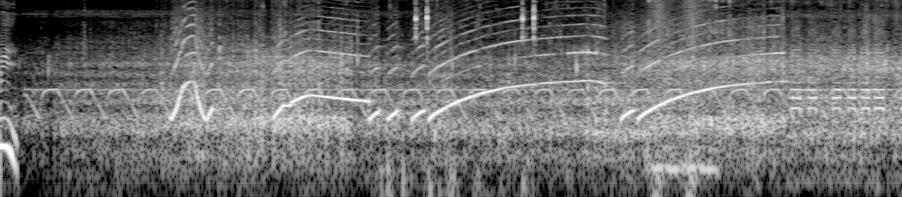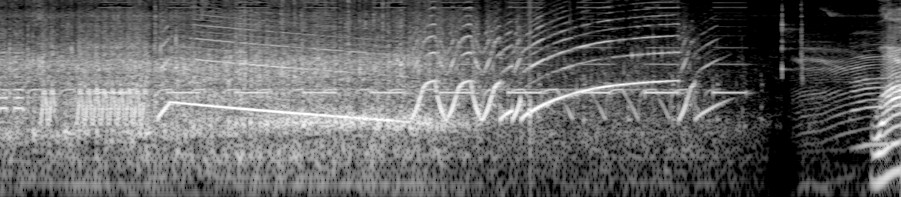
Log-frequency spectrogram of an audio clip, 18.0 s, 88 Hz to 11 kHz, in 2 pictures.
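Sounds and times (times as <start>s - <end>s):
electronic toy siren warbling: 2.8s - 8.0s, 10.0s - 16.6s.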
